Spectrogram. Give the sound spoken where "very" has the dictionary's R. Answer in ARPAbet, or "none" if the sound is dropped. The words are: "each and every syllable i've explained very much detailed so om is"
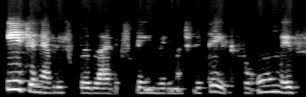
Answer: R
